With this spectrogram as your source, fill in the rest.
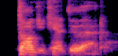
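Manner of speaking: hushed, barely eked-out half-whisper under the breath. Retelling what was said to someone after a mistake: retelling a half-whispered line. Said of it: "eked out a whisper".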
